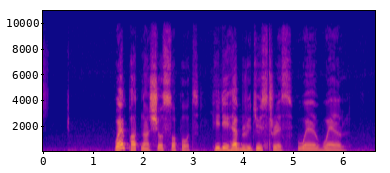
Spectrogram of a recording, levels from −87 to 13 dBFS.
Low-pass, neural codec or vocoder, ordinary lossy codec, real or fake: 9.9 kHz; none; none; real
